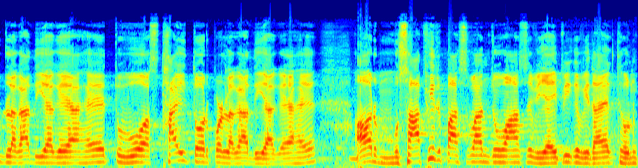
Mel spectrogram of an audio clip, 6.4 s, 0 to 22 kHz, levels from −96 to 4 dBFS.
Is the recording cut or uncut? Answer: cut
